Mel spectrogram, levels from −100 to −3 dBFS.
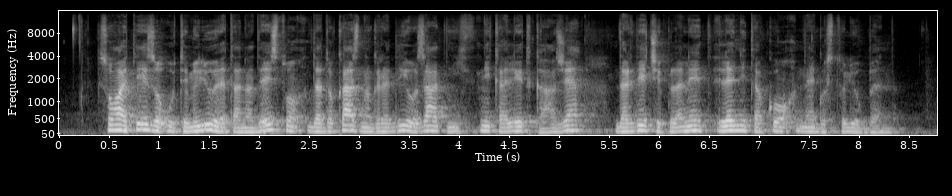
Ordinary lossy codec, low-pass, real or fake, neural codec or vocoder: none; 14.4 kHz; fake; vocoder, 44.1 kHz, 128 mel bands, Pupu-Vocoder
